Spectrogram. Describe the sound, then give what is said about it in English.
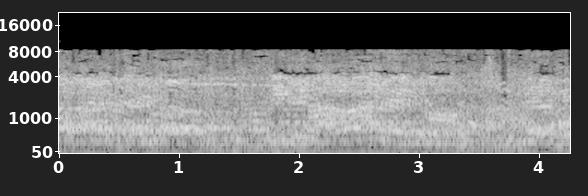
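A huge crowd of mostly men roars on a played video, a dense, unbroken din of many voices that stays loud and even throughout without pauses. “there's just a huge crowd of individuals and they're mostly all men”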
